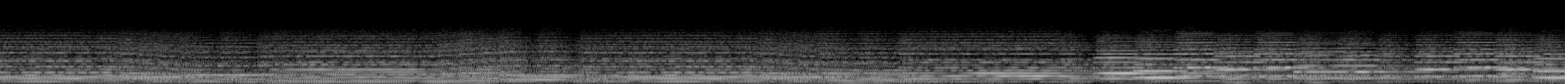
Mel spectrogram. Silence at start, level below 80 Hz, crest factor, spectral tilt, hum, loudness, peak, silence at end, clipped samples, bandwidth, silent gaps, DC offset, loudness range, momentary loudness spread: 0 s; -52 dBFS; 14 dB; -7.5 dB/octave; none; -28 LUFS; -12 dBFS; 0 s; under 0.1%; 8.8 kHz; none; under 0.1%; 5 LU; 7 LU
